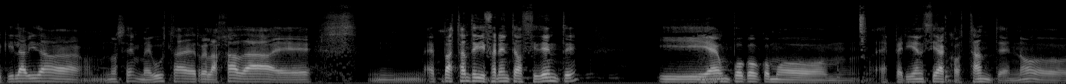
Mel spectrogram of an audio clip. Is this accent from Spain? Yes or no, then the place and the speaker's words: yes; Granada, Andalusia, Spain; now in China; Sí, yo soy de Granada.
